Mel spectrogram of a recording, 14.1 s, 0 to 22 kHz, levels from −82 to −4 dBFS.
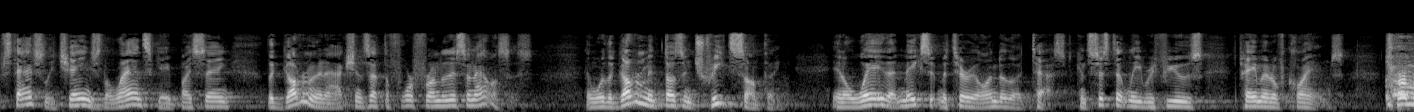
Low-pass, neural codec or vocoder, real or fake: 7.2 kHz; none; real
